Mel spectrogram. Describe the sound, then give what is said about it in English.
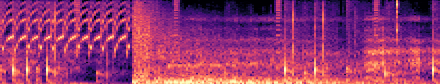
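Video game bombs being launched and exploding: a rapid, repeating electronic warble, then a sudden loud blast that breaks into sustained rumbling noise with scattered sharp clicks and bursts. “Three bombs. I forget how you launch bombs. Let's try mine.”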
